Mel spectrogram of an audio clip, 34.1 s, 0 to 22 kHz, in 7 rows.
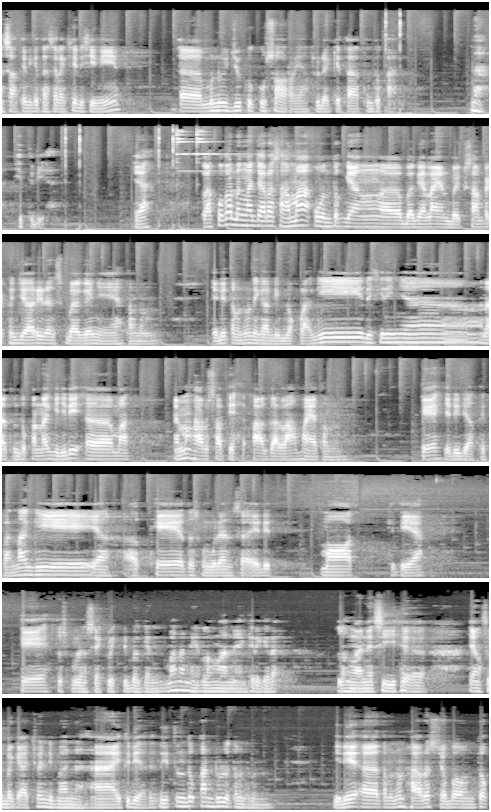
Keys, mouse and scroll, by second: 8.5-10.0 shift+middle drag, 10.5-11.7 scroll up 2, 11.7 middle click, 12.8-13.3 scroll down 2, 13.9-15.2 drag, 16.2-17.3 drag, 18.0 click, 21.6-24.2 drag, 25.3-28.0 middle drag, 28.4-29.9 scroll up 1, 29.9 scroll up 2, 30.1 middle click, 31.2-32.3 scroll down 2, 32.3-34.0 middle drag.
